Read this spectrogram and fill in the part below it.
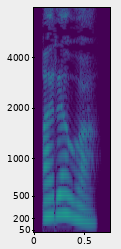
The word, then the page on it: ಅರವ: Kannada; arava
